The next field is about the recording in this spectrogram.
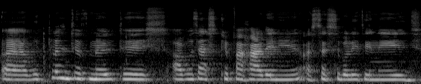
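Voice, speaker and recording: The speaker has a non-native accent and monotone, flat intonation, with audible room echo. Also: woman. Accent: sounds foreign. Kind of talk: conference talk. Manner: hesitant, many fillers.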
